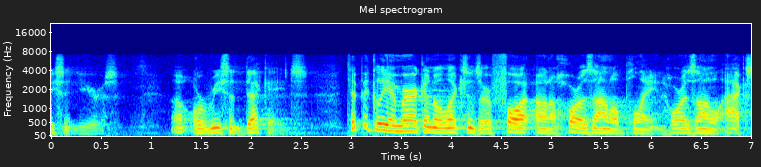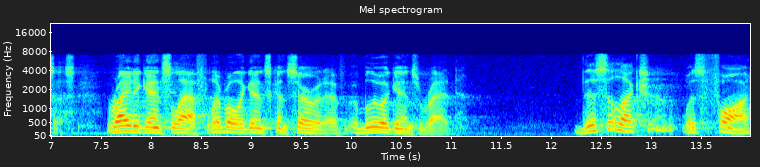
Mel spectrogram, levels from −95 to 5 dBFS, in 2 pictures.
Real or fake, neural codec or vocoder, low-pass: real; none; 7.2 kHz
